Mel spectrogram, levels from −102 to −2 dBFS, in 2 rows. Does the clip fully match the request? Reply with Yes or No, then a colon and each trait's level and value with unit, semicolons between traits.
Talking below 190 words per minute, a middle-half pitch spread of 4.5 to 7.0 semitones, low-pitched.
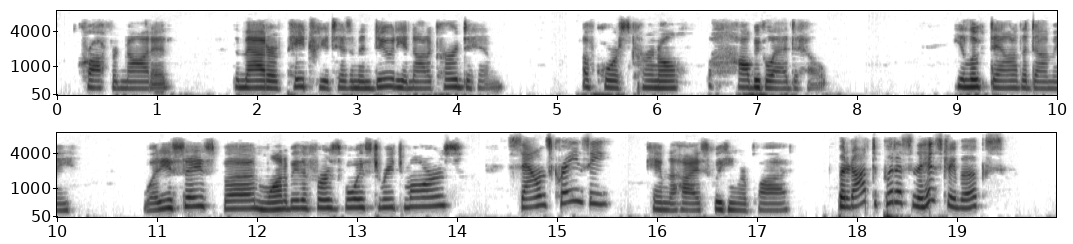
No: average, 175 wpm; average, 5.2 semitones; high, 220 Hz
